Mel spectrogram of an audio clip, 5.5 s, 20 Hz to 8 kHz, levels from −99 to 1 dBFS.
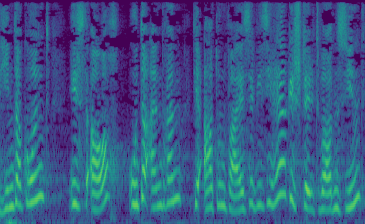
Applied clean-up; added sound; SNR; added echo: none; none; none; none.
